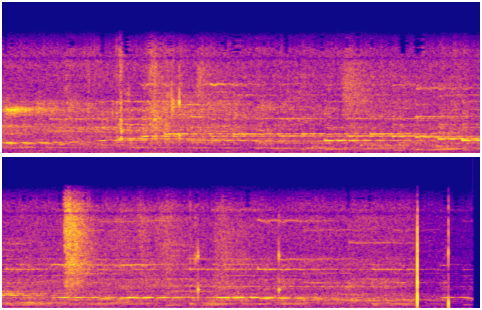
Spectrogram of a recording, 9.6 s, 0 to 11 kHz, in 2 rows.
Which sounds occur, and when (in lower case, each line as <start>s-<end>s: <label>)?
0.0s-9.5s: alarm clock
0.0s-9.5s: background noise
1.2s-1.2s: tick
1.4s-1.5s: tick
1.7s-1.8s: tick
2.0s-2.4s: squeal
3.4s-3.7s: surface contact
5.4s-5.7s: surface contact
6.7s-6.8s: tick
7.5s-7.6s: tick
8.9s-8.9s: tick
9.2s-9.3s: tick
